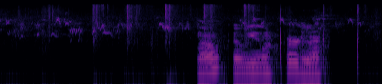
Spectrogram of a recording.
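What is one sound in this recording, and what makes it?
Footsteps tread on a stone path.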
